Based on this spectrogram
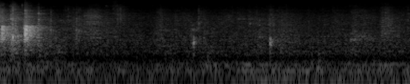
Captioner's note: applause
